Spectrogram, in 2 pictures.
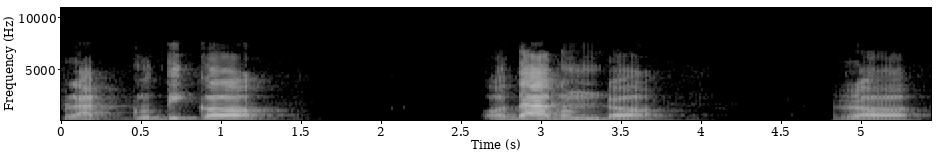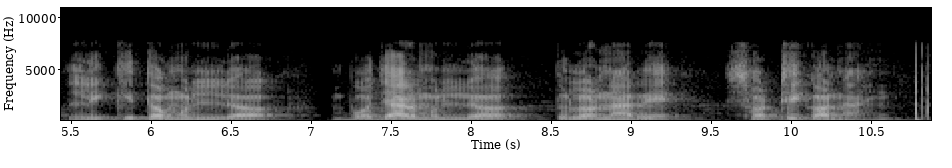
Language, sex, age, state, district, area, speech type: Odia, male, 60+, Odisha, Bargarh, rural, read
